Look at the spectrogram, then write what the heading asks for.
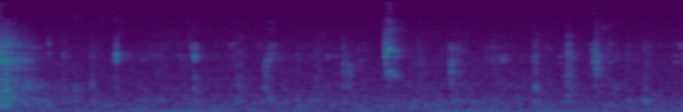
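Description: Close-miked chewing: soft, wet mouth clicks spaced irregularly, with a sharper sound right at the start.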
